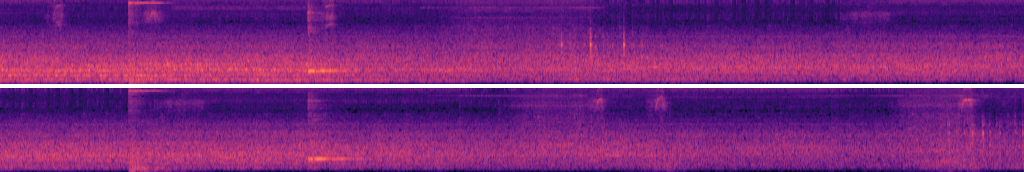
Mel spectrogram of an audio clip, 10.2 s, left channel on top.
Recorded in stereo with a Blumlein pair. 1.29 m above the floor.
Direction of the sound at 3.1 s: 65° left.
